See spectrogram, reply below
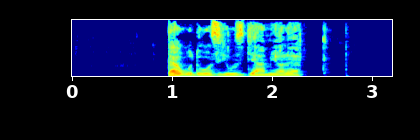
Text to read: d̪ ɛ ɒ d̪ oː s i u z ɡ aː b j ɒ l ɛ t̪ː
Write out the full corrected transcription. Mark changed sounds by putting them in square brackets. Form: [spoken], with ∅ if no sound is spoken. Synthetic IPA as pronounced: [t̪] ɛ [o] d̪ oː [z] i u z [ɟ] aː [m] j ɒ l ɛ t̪ː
